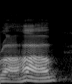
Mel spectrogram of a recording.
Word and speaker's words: Rahav: The one is, of course, Rahav, which is which has the H sound, Rahav, and the B sound is a V sound, so Rahav would be the clear pronunciation.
